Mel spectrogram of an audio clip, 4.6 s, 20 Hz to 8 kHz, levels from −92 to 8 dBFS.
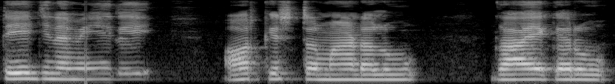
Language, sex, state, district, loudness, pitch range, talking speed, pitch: Kannada, female, Karnataka, Dakshina Kannada, -17 LUFS, 185-200 Hz, 65 wpm, 195 Hz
